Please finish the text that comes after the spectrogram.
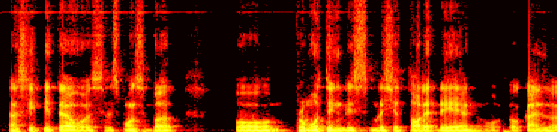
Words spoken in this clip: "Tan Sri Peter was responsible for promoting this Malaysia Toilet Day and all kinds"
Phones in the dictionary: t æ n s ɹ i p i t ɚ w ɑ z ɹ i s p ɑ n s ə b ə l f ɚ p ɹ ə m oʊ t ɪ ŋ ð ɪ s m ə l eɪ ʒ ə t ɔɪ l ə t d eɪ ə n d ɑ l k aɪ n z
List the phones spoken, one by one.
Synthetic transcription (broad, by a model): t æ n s l i p i t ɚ w ɑ s ɹ i s p ɑ n s ə b ə l f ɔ p ɹ ə m oʊ t ɪ ŋ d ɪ s m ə l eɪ ʃ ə t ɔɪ l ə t d eɪ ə n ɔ ɑ l k aɪ n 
